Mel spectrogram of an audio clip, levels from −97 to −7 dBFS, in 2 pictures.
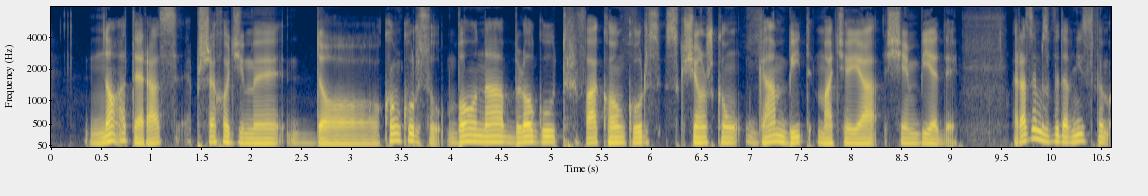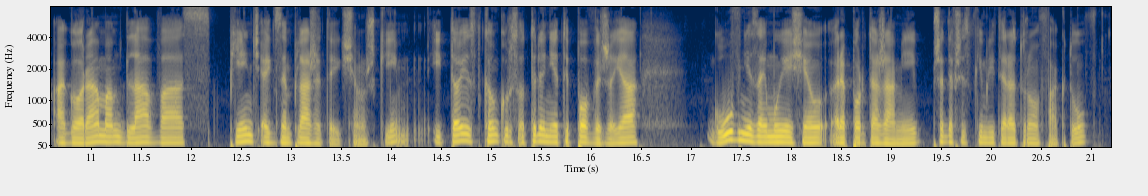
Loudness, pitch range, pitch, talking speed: -19 LUFS, 100-125 Hz, 110 Hz, 125 wpm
